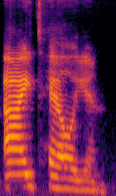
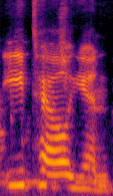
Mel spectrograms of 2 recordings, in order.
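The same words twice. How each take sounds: First: The word begins with an 'eye' sound. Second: The word does not begin with an 'eye' sound. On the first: The speaker calls it wrong. "but not Italian. ... No I" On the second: The speaker calls it right. "Italian or Italian"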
